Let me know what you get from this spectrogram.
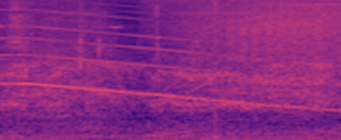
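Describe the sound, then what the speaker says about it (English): A Gauntlet Interceptor's police siren in GTA Online holds a loud, continuous wail that slowly glides downward in pitch over a few seconds, with steady engine and road noise beneath it. "you can see the NPCs do react to you when you have the siren on"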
